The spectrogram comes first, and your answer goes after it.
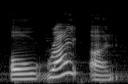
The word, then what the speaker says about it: Orion: the hundreds name is Orion you say it like this oh right on he can be seen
